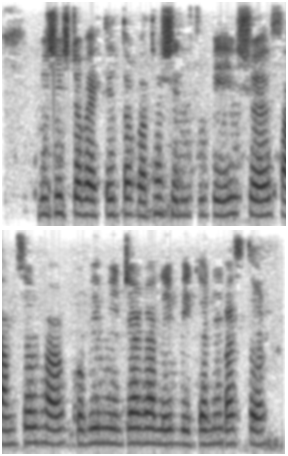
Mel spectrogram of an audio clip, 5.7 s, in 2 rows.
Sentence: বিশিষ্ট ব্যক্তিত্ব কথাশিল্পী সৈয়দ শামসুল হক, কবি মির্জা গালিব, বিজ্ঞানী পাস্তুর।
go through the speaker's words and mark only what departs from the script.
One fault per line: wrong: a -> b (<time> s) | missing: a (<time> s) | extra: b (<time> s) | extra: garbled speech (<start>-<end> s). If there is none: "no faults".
no faults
